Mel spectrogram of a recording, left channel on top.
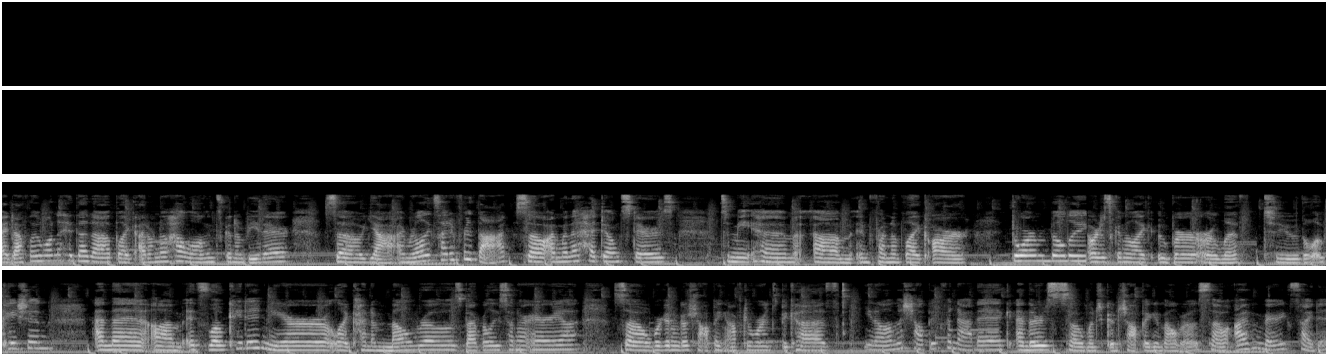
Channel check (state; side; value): silent; left; digital silence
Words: definitely want to hit that up. Like I don't know how long it's gonna be there. So yeah, I'm really excited for that. So I'm gonna head downstairs to meet him in front of like our dorm building. We're just gonna like Uber or Lyft to the location, and then it's located near like kind of Melrose, Beverly Center area. So we're gonna go shopping afterwards because, you know, I'm a shopping fanatic and there's so much good shopping in Melrose. So I'm very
